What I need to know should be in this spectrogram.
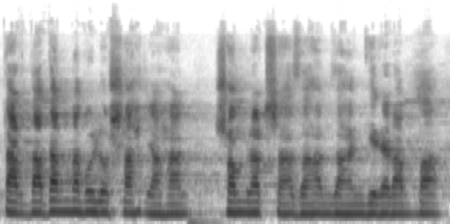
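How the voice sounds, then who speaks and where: A man with a regional Bangladeshi Bengali accent preaching a waz sermon, telling a story in soft quoted dialogue and rising to loud, chanted calls that ask the crowd to respond. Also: a little high, completely flat delivery, moderate pace, big-room sound. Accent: regional rural Bangladeshi Bengali dialect.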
